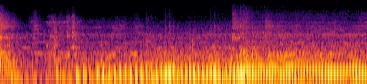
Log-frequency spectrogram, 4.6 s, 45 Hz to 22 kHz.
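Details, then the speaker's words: Yamaha Jupiter FI (2020) restarted after engine rebuild following seizure from running out of oil: catches and settles into quick even putter, idling slightly fast as throttle set a bit high, no knocking; normal idle. "rồi các bạn ạ hiện tại bây giờ là im rồi đấy mình chưa chỉ ra ghi lại bây giờ hiện tại là gang tay hơi to rồi"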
